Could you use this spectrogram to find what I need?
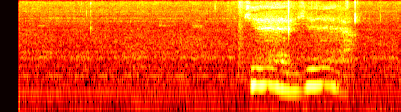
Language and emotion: Russian, positive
